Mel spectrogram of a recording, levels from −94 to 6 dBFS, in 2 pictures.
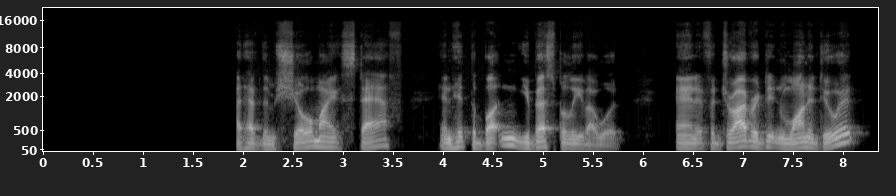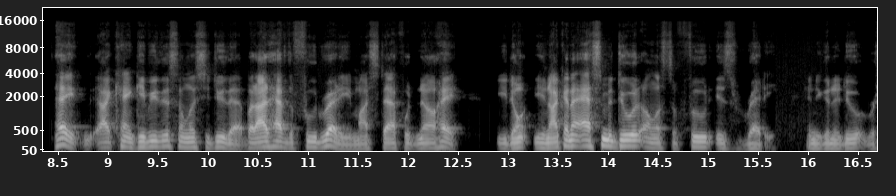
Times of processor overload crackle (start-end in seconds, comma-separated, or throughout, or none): none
